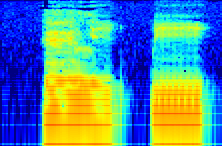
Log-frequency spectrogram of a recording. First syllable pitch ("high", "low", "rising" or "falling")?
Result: low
